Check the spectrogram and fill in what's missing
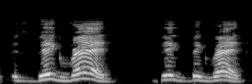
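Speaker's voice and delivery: a hammed-up announcer call; mock commentator hype. Commentator hyping the big man's return, mock excited call. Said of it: "And it was like".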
